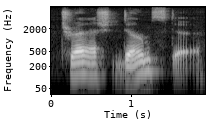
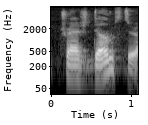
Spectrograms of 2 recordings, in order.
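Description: First: "Trash dumpster" drawn out slowly, pitched up; slow emphasis. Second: Said in the usual way. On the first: A narrator's reading. Narrator restating the corrected "Trash dumpster", slow and emphatic. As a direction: stretch both words of "Trash dumpster" deliberately.

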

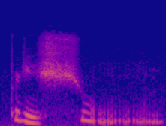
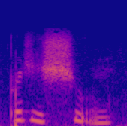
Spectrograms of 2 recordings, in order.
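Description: First: Slow drawn-out Jim Carrey. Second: Said in the usual way. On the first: Pretend. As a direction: stretch out "Pretty soon" slowly. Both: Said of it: "my weird Alfred slash Jim Carrey impression".

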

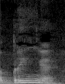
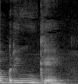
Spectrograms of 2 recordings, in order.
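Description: First: "bringe" with a soft ng, no g; correct pronunciation of bringe. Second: "bringe" with a hard g, like bring-gue; mispronounced bringe. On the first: Teacher giving students the right form, "bringe" without hard g. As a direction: let the ng in "bringe" glide straight into e. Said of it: "fala bringe". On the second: Teacher warning students off a mistake, "bringe" with hard g. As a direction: punch a separate g into "bringe". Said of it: "Não fala bringe". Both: Shown as a demonstration.

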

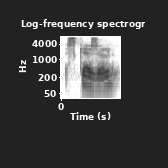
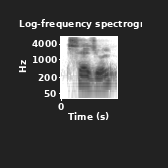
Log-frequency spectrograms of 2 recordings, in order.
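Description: First: "schedule" said as SKED-jool; American sk in schedule. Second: "schedule" said as SHED-yool; British sh in schedule. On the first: Teacher gives the American version, "schedule" with sk. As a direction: start "schedule" with a hard sk. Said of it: "en versión americana". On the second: Teacher gives the British version, "schedule" with sh. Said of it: "en versión británica". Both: Shown as a demonstration.

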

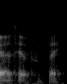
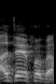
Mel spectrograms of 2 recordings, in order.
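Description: First: Much lower and softer; reset, drop into a serious tone; low, quiet serious voice. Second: Said in the usual way. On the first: Shown as a demonstration.

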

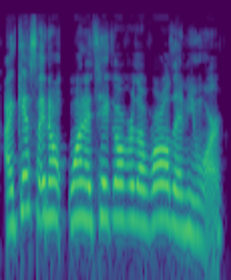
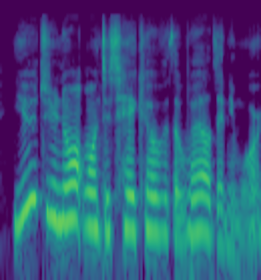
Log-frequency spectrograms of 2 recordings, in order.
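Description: First: Higher, dazed compliance; puzzled, suggestible agreement; stammered. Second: Measured hypnotic suggestion; even, deliberate persuasion; Jedi mind trick. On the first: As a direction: give in uncertainly, lightly acted. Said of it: "stammered Doug". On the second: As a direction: plant the idea calmly, lightly acted. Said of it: "used his Jedi mind tricks". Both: A narrator's reading.

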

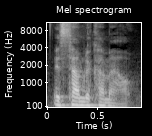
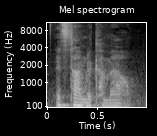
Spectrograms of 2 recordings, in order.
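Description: First: Said in the usual way. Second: Quiet echo. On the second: Real, not acted. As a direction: repeat "It's time to come out" much softer and lower. Repeated invitation, hushed echo.

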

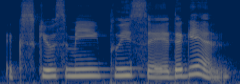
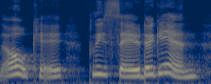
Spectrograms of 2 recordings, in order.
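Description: First: Gentle, polite asking; softly asking someone to repeat; soft polite request. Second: A touch of a challenge, pushing; mildly confrontational demand to repeat; challenging tone. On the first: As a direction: ask softly, without pushing. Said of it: "Make it soft". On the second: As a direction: say it like you doubt them. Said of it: "sound like you're challenging someone". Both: Shown as a demonstration.

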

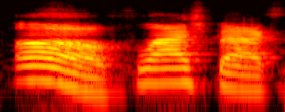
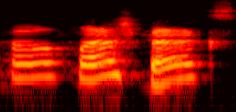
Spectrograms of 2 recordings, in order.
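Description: First: Excited oh flashbacks. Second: Slow, drawn-out mock groan at "Oh, flashbacks."; a sarcastic sigh of "flashbacks". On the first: Retold or imitated. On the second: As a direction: drag "Oh, flashbacks." out with weary sarcasm. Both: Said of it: "I'm like".

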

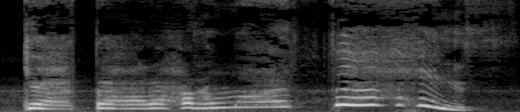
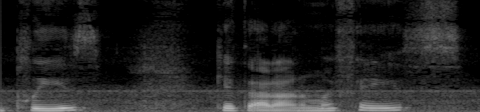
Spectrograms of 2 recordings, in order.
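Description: First: High, loud re-enacted outburst; sudden yelling. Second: Even, restrained polite plea; calm, controlled request. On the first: Snapping at ex after repeated polite requests, re-enacted high yell. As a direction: explode from zero into a high-pitched yell. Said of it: "start yelling and being like". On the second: Retold or imitated. Ex keeps putting stuff in speaker's face, calm restrained request. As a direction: ask politely, keeping the temper held in. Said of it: "I'm calm, and I'm relaxed as much as possible".

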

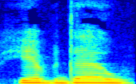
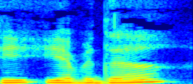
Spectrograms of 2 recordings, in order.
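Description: First: يبدأ with hamza softened into a faint u; tashil with rawm. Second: يبدأ ending in a long open aa; ibdal to alif. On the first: Teacher shows second analogical form, softened hamza. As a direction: say يبدأ as "yabda-u", glottal stop eased away. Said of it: "بتسهيل". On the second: Teacher shows analogical pausing, hamza turned into alif. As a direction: say يبدأ as "yabdaa", no glottal stop. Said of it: "بالقياس يبدأ على ألف". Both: Shown as a demonstration.

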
